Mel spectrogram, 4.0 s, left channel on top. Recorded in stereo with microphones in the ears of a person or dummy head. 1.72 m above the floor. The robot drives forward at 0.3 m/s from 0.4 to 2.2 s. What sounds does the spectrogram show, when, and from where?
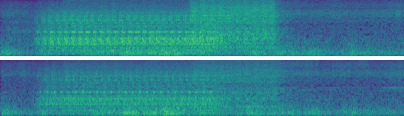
1.9 s a gunshot: 65° left (ahead or behind), 1.7 m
